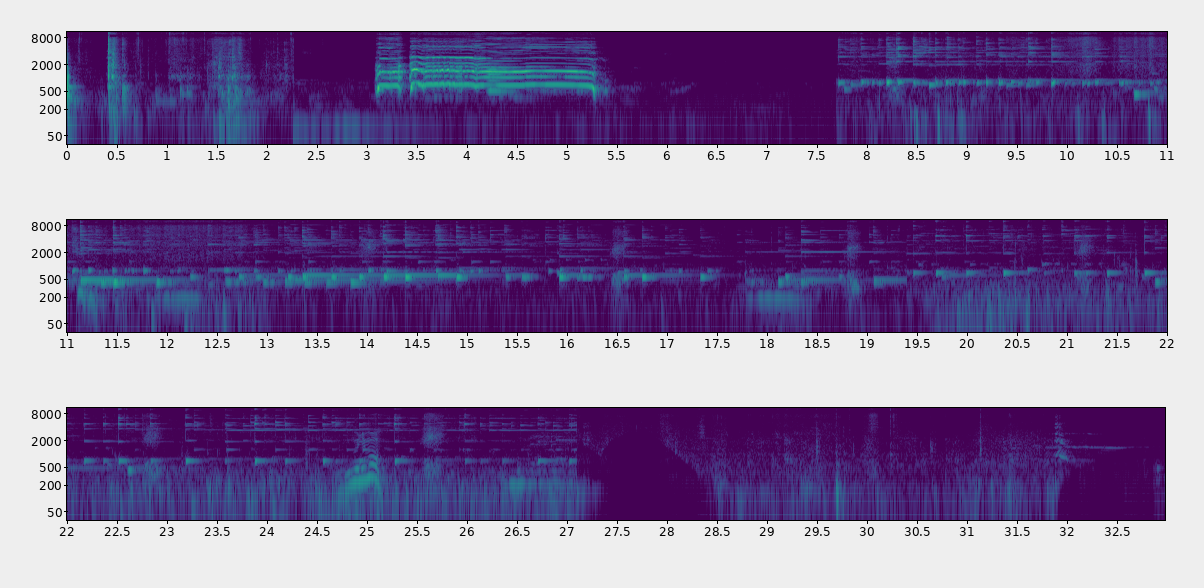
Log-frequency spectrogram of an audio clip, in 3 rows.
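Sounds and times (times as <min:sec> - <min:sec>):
cattle bells clanking: 0:07.7 - 0:27.1.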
